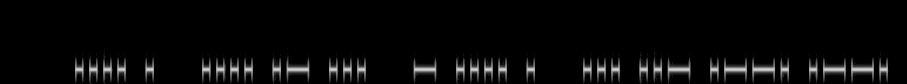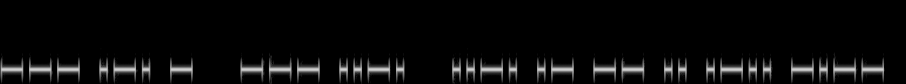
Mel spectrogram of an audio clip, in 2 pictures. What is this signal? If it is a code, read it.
Morse code, heard as a keyed tone, about 17 wpm, 700 Hz. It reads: HE HAS THE SUPPORT OF FAMILY
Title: Sentences from Top 1000 Words - Review Part 5 - 17wpm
